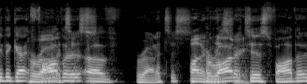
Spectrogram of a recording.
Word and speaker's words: Herodotus: even going to try to pronounce the Herodotus. but Herodotus.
